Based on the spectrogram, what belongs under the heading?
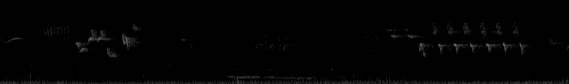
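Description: Common nightingale singing at a distance: a brief chirping phrase, then a rapid run of about six repeated sharp notes, over a steady low hum.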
